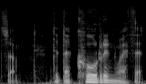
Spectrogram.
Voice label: "cwr", Welsh

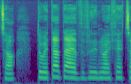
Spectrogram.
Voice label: "deddf", Welsh

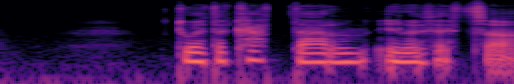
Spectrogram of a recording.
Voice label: "cadarn", Welsh

